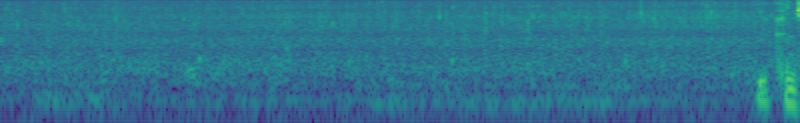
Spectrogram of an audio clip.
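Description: Small, shallow creek flowing steadily over its bed.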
